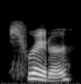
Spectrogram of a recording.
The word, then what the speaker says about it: Schroeder: Schroder that's strange because it rhymes with Vader if you pronounce it the way yes we do just to confuse everyone darts Raider that's right or everybody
